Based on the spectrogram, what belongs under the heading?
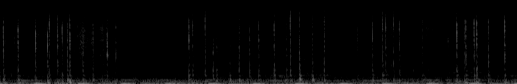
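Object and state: Hardcover book cover tapped with nails.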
